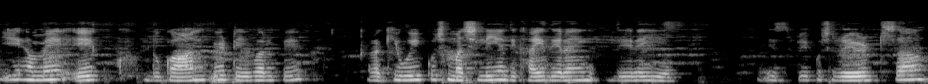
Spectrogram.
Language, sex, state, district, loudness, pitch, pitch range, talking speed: Hindi, female, Chhattisgarh, Korba, -17 LUFS, 200 Hz, 185-215 Hz, 135 wpm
